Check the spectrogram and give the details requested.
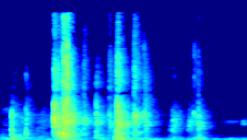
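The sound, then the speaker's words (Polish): Crunching of Picnaki crackers, small triangles made of rice, quinoa or groats, being bitten and chewed from a packet: four or five crisp, brittle bursts at an irregular pace, fairly quiet, with no talking. “Chrupią, są naprawdę pyszne.”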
